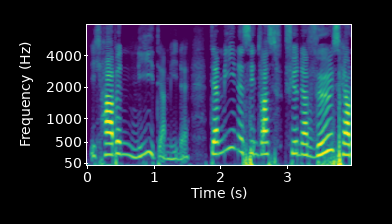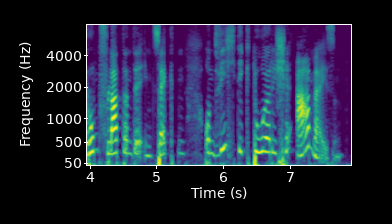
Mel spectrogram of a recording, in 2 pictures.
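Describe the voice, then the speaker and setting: A woman voicing a grumpy, lazy male spider who grumbles slowly and wearily. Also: high-pitched, lively intonation, fairly bright tone, dry recording, voice pushed up, exaggerated voice. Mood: gruff. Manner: grumbling, slow and weary.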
